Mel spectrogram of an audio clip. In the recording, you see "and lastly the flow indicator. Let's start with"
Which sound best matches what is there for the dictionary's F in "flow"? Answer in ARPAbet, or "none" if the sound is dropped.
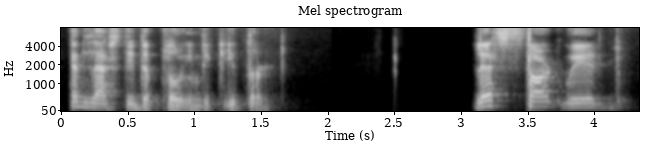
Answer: P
